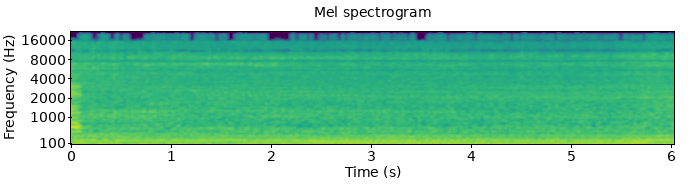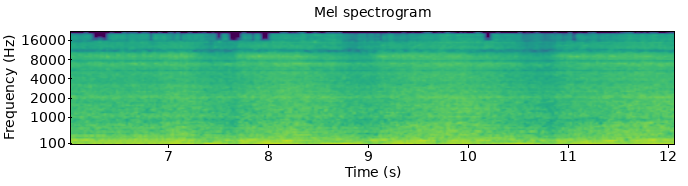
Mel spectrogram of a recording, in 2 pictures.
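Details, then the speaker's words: Freshly rebuilt 948cc A-Series engine with twin SU carbs, first run-in start on choke, still cold: steady even fast idle with firm low beat and a few clean throttle blips; timing and mixture still need adjustment. Normal fast idle. "Okay, let's give this thing a shot. And give a little give a little choke here. Let this get warmed"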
